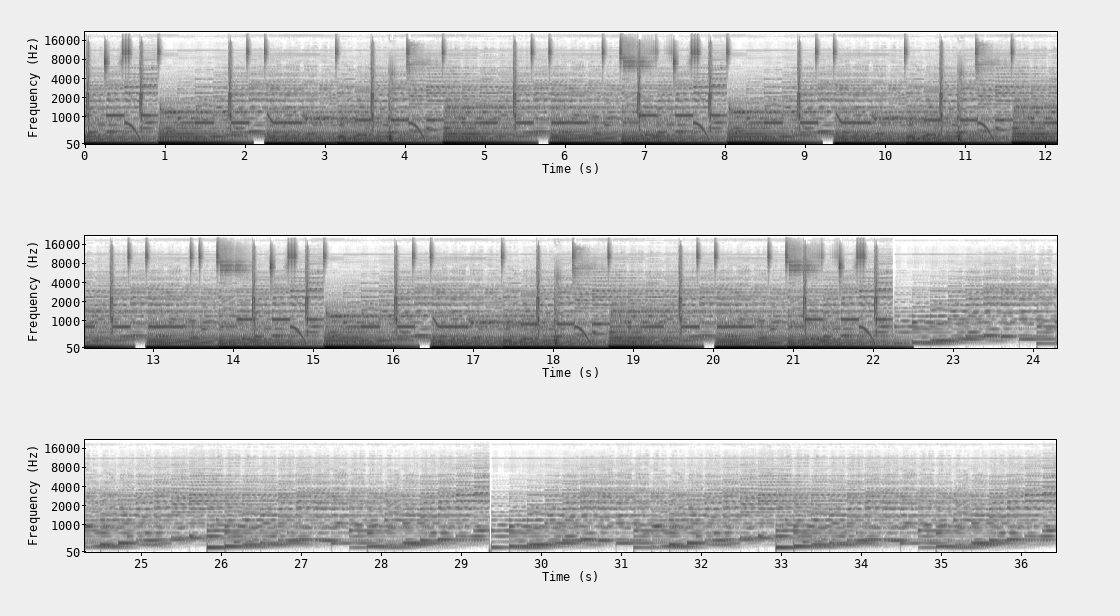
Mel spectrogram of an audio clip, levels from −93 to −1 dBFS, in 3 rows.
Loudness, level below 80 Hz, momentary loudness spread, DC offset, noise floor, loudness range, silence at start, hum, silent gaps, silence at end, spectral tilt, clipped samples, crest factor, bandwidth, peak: -15 LUFS; -12 dBFS; 23 LU; under 0.1%; -38 dBFS; 20 LU; 0 s; none; none; 0.05 s; -6 dB/octave; under 0.1%; 10 dB; 14 kHz; -2 dBFS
